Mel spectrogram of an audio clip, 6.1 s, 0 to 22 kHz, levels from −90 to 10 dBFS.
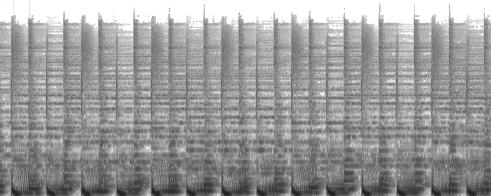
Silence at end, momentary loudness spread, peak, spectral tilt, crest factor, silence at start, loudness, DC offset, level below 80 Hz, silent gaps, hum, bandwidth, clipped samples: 0 s; 1 LU; 0 dBFS; -5 dB/octave; 10 dB; 0 s; -13 LUFS; under 0.1%; -14 dBFS; none; none; 15.5 kHz; under 0.1%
